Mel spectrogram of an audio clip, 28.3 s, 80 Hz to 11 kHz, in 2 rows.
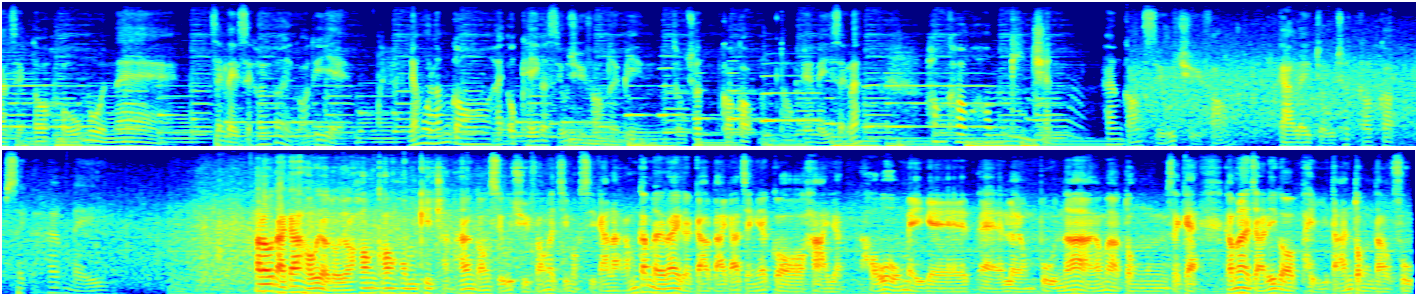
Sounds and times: Music: 0.0 - 12.3, 16.3 - 28.2
Speech: 0.0 - 15.3, 16.7 - 28.2.

